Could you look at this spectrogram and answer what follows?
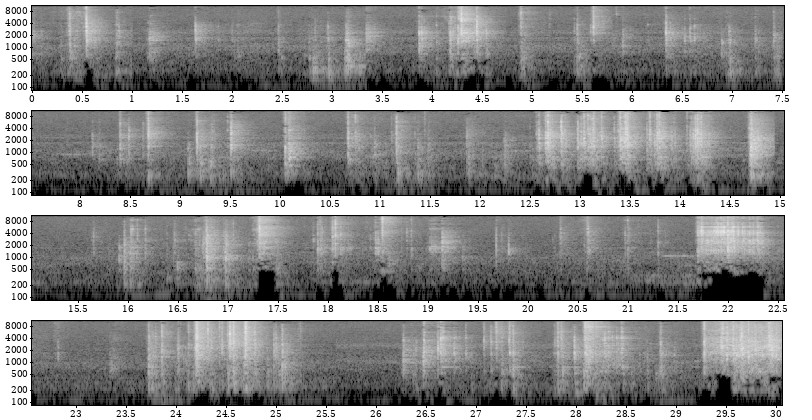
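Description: Large plastic toy building blocks clicking and clattering as they are handled and pressed together, in irregular sharp clicks and short bursts.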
